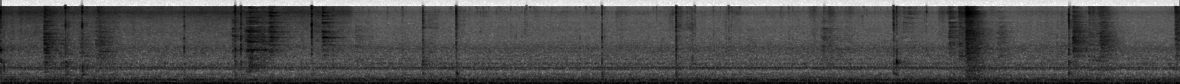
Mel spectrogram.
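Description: A thick stew bubbles and simmers in a pot.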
